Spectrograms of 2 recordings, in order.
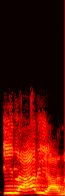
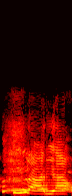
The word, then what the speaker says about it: Hilaria: I was born in Boston, and it's Hilaria, not Hilaria or Hilaria.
